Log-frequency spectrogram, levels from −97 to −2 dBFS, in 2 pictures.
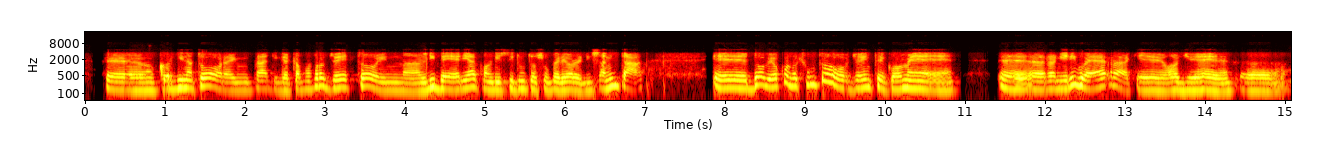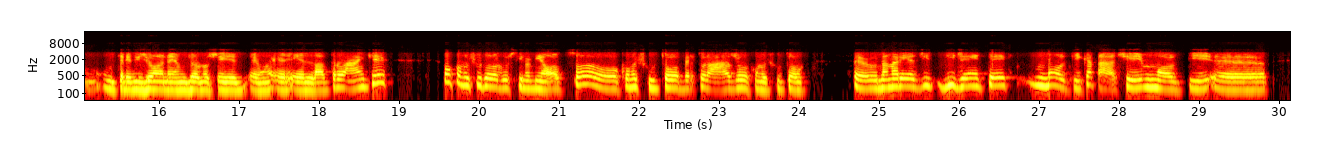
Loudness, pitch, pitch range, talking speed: -24 LUFS, 155 Hz, 135-180 Hz, 110 wpm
